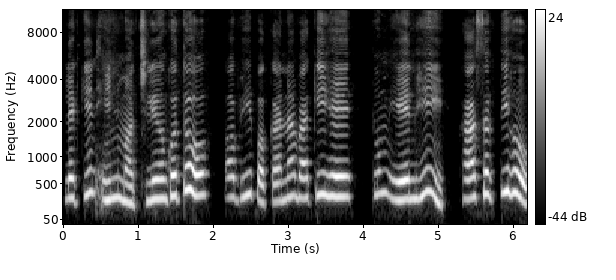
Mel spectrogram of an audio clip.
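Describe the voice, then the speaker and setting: A woman's voice: high-pitched, takes it slowly, dark tone. A woman voicing a cautious village neighbour woman who pleads with her friend. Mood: worried.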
